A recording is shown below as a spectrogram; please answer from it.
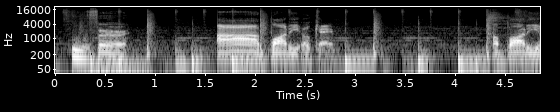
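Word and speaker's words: oeuvre: Body of work but fancy French. Yes. Closer to Uver.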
